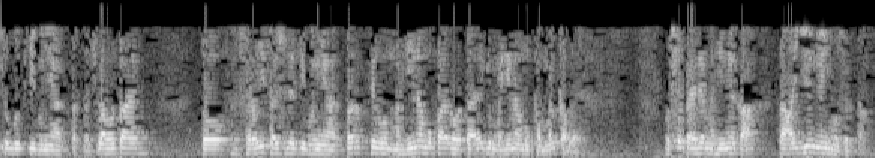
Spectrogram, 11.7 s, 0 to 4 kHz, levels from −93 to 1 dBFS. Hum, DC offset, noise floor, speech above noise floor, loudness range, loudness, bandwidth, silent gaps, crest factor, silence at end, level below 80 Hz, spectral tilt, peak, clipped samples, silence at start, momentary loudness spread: none; 0.2%; -40 dBFS; 27 dB; 3 LU; -13 LUFS; 4 kHz; none; 14 dB; 0.05 s; -42 dBFS; -11.5 dB/octave; 0 dBFS; under 0.1%; 0 s; 10 LU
